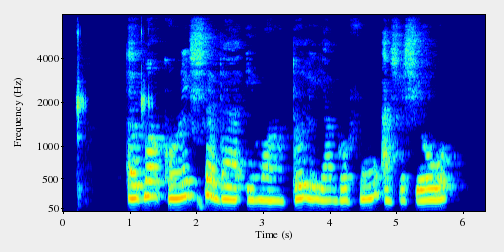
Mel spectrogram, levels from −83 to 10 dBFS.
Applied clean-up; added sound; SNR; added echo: classical method WPE with log-MMSE.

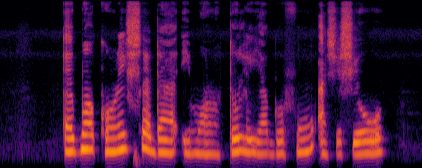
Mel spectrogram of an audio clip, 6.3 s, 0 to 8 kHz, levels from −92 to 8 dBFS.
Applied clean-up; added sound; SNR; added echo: none; none; none; none.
